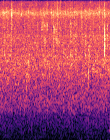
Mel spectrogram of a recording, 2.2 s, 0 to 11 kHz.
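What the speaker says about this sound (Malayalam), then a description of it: "മഴ തുടങ്ങി 2 ദിവസങ്ങളായി മഴ" Steady rain falling during a monsoon spell, a soft even hiss of drops on surfaces with no talk, continuous and fairly faint throughout.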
